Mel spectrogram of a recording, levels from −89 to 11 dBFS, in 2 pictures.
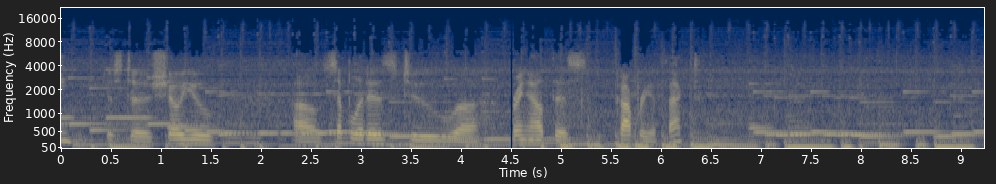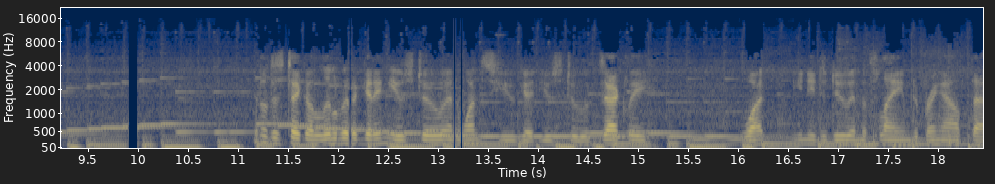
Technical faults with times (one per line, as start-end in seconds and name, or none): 4.49-4.53 corrupt frame muted
9.90-10.01 corrupt frame muted
12.11-12.15 corrupt frame muted
13.15-13.26 corrupt frame muted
